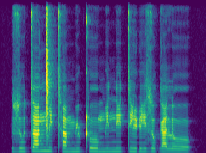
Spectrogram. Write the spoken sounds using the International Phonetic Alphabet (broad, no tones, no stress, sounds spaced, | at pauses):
z u t a ŋ͡ǀ i tʰ a m y ʈʰ o m i n i t i ɽ i z o ɡ a l o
